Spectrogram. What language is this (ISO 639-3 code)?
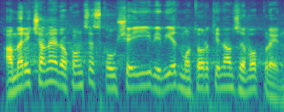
ces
